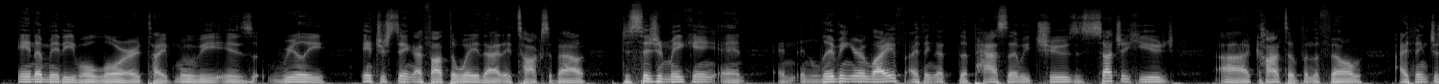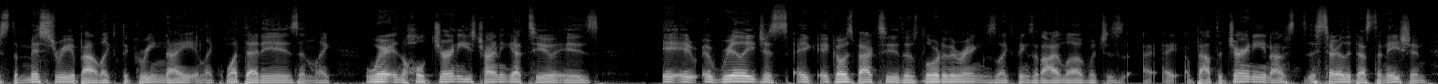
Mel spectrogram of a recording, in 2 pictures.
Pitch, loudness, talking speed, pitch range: 105 Hz, -24 LUFS, 215 wpm, 95-115 Hz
